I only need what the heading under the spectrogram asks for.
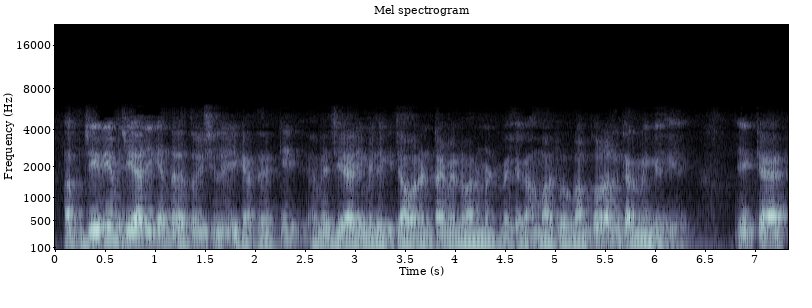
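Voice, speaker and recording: Chatty male coding teacher, echoey room. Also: fairly high pitch. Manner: chatty and informal, addresses students directly. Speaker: programming teacher. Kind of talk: casual Hindi lecture mixing English terms. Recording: echoey room, dull lo-fi sound.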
